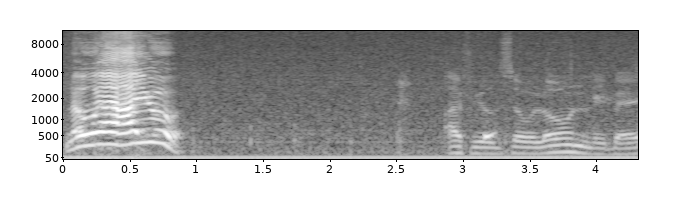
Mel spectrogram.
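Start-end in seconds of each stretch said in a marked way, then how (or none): 2.9-4.3 very low, soft murmur; hushed, low self-pity, played up; mock lonely lament. Mock lament while alone in game.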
